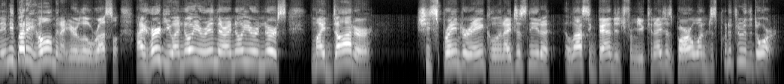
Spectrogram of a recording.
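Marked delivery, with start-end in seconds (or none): 0.0-0.7 calling out, higher and louder. Retold or imitated. Knocking again, calling louder. 1.8-10.4 pleading call. Retold or imitated. Pleading through the door.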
